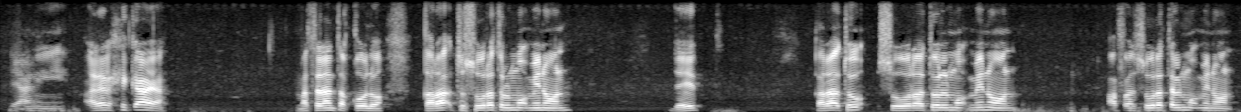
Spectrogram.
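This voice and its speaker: A male teacher explains punctuation marks step by step, in a smooth, clear voice pitched a little high. He repeats phrases to drive points home and keeps checking that his listeners follow. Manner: explains patiently, often checking with "good" and "understood?". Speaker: Arabic writing teacher. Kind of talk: classroom lesson on punctuation.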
